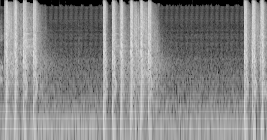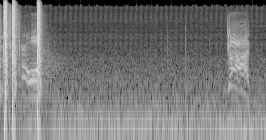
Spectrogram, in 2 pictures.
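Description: Video game gunfire in GTA San Andreas comes in three loud, rapid bursts of four to six shots each, with short pauses between them, followed by faint talk.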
